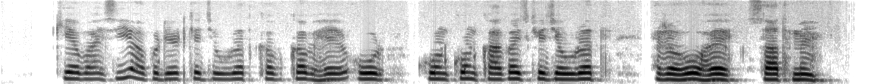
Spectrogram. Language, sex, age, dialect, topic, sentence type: Magahi, female, 18-24, Southern, banking, question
